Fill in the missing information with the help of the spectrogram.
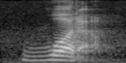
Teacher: the t sound can also sound like it's somewhere between a t and a d sound.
